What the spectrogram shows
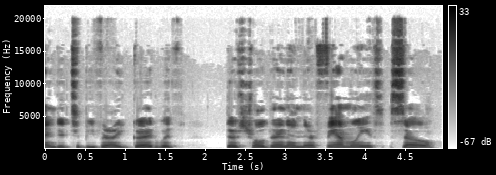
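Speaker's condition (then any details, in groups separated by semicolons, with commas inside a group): Cerebral palsy; wheelchair user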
